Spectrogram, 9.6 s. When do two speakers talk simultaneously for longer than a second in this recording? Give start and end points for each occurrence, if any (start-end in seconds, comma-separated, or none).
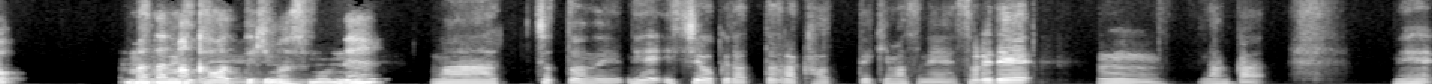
0.9-2.2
